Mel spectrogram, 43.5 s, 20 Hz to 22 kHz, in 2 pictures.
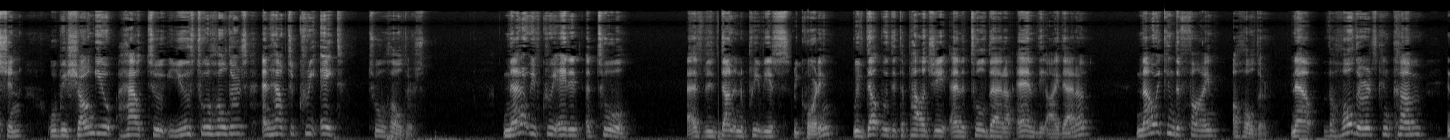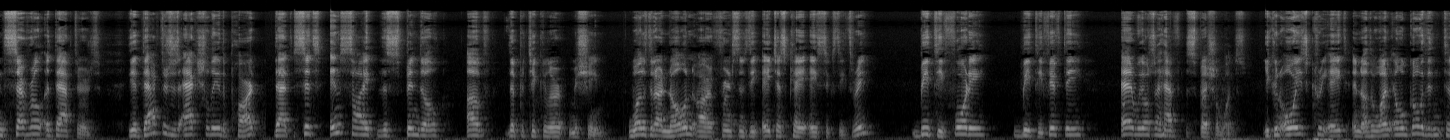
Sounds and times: Speech: 0.0s - 6.4s, 7.6s - 9.5s, 10.3s - 16.4s, 17.1s - 34.9s, 35.5s - 38.0s, 38.6s - 43.5s.

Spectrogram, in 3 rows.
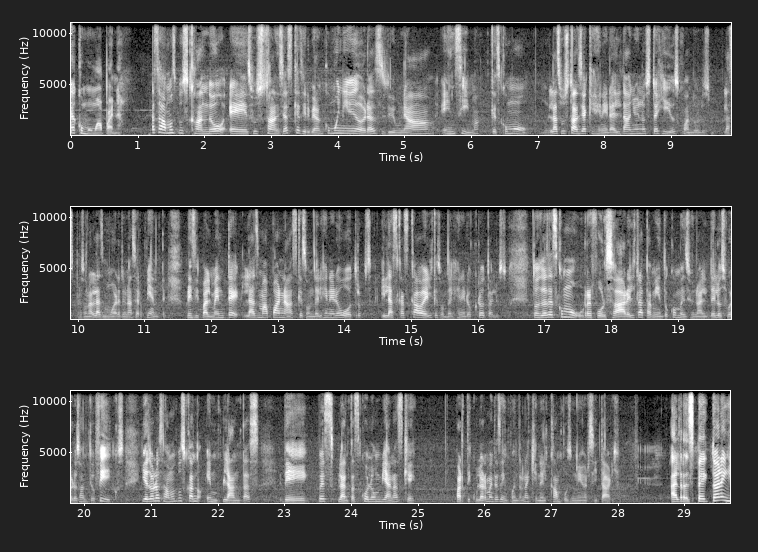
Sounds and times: Speech: 0.0s - 25.0s, 25.6s - 28.0s, 28.8s - 29.6s.

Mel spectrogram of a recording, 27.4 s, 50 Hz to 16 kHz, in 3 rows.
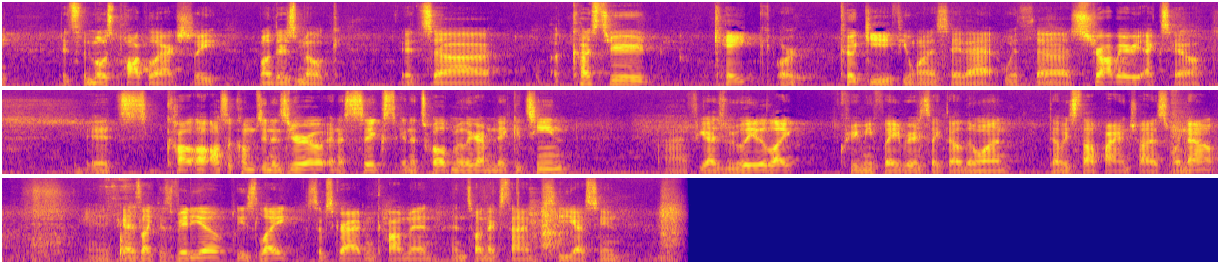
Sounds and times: Speech: 0.0s - 9.1s, 9.7s - 13.4s, 14.0s - 23.0s.

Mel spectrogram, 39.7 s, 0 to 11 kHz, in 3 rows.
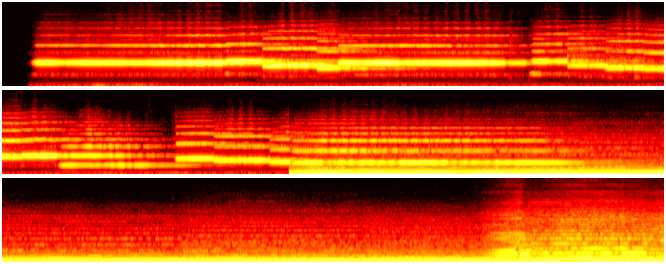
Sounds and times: Flute: 0.6s - 39.7s.

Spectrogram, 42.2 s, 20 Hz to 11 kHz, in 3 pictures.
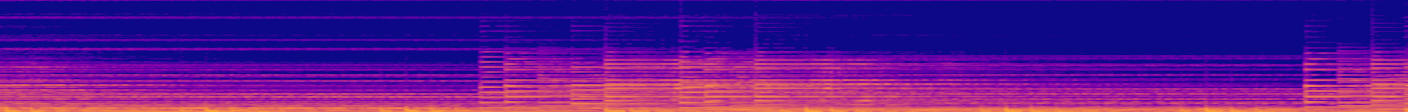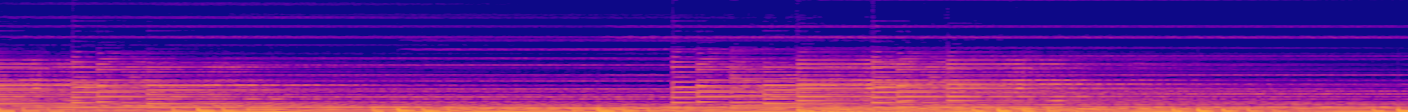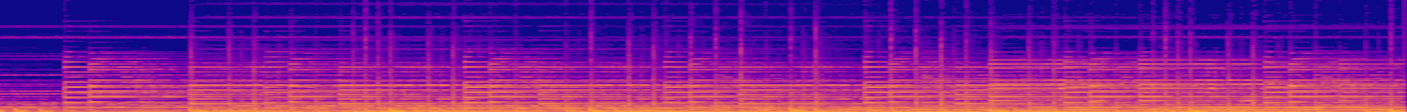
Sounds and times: Ambient music: 0.0s - 42.2s.

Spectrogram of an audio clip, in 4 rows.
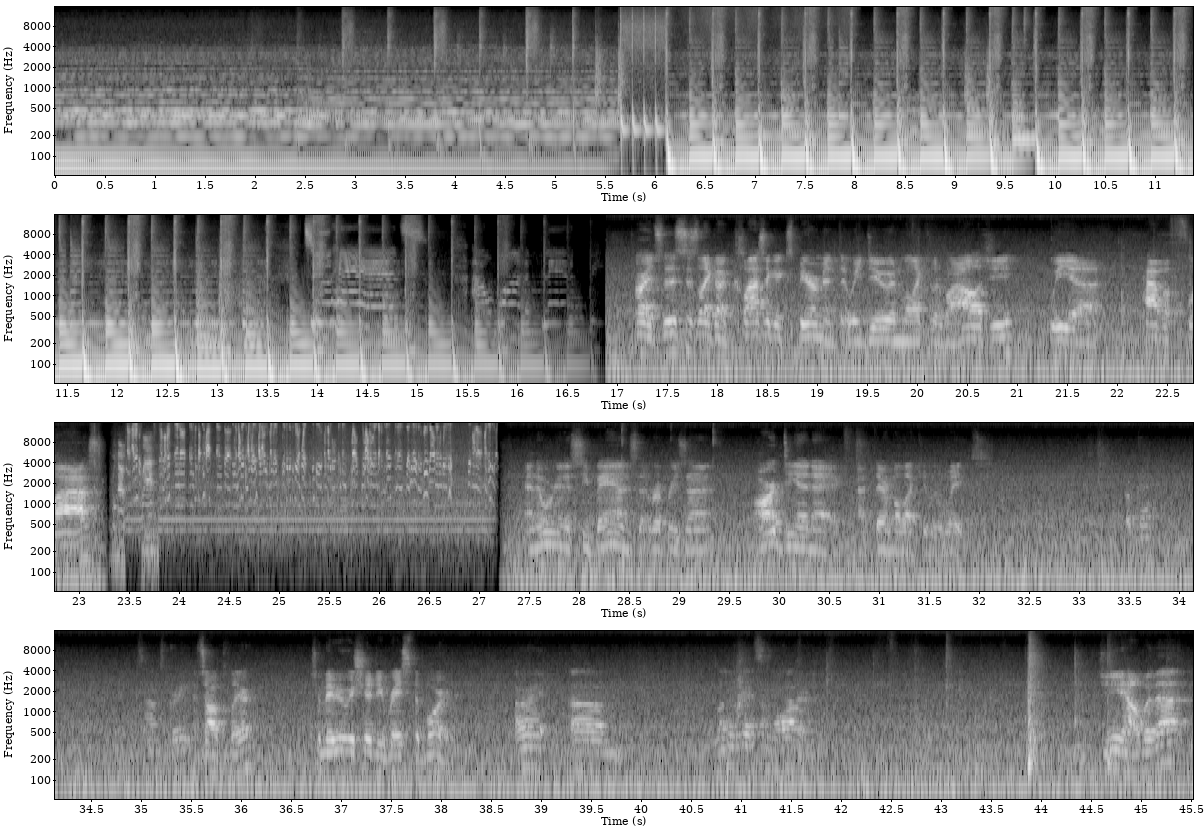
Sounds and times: Speech: 17.2s - 23.3s, 27.4s - 32.2s, 33.4s - 33.8s, 35.0s - 39.8s, 40.8s - 41.8s, 44.6s - 45.5s.

